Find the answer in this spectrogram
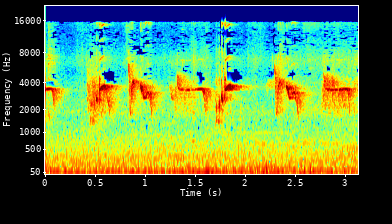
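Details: Red-headed flowerpecker in competitive singing before a forest outing: a string of high, sharp falling chips ending in thin whistles, somewhat softer against steady low background noise.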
